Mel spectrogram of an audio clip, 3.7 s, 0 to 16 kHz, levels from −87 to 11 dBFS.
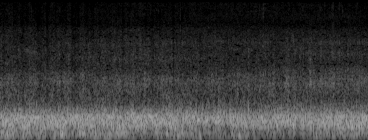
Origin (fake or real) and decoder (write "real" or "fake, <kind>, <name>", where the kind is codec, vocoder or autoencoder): real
